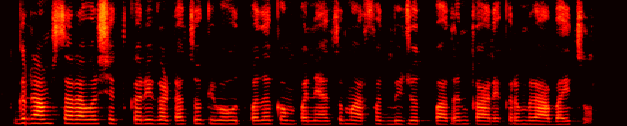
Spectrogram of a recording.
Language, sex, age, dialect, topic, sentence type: Marathi, female, 51-55, Southern Konkan, agriculture, question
